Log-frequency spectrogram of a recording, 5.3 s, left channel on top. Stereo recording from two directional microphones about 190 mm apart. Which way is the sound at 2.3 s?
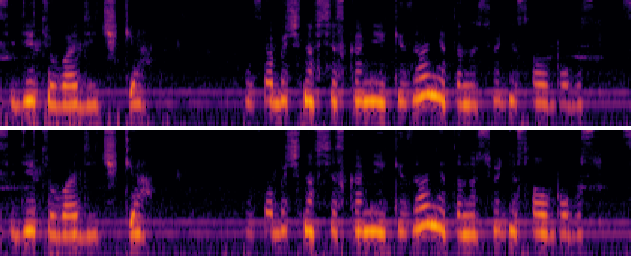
10° left (ahead or behind).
